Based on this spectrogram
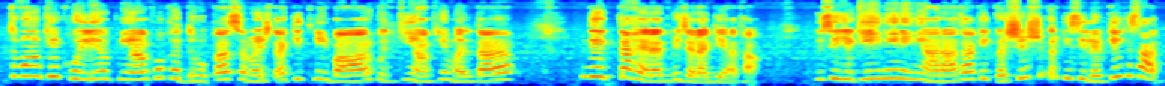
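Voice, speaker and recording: A woman narrating a romance novel in a steady storytelling manner. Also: sits high, a little hiss or hum. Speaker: audiobook narrator.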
